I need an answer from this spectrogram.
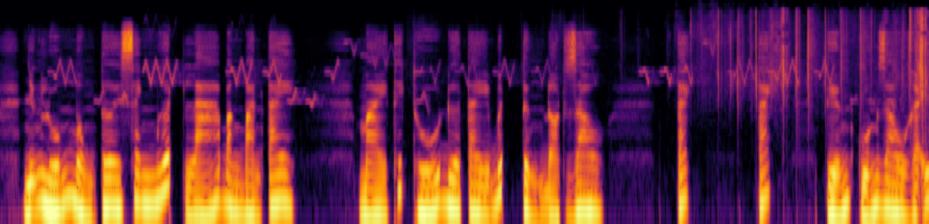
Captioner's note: click, click!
